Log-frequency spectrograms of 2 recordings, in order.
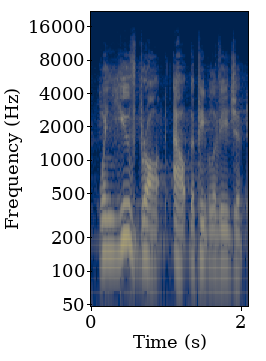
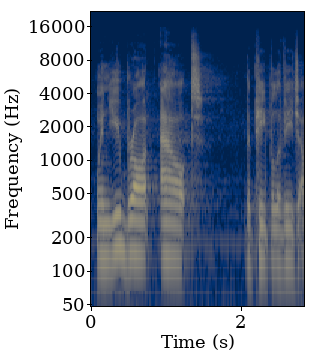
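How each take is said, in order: First: Said in the usual way. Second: Slowed down, trailing softer, mulling it over; slow pondering reread. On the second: Shown as a demonstration. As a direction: read it back slowly as if questioning God. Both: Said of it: "I talk back to the Bible".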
